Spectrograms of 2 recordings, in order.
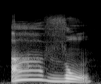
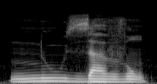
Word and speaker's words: avons: Then, nous avons, final s, not pronounced.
